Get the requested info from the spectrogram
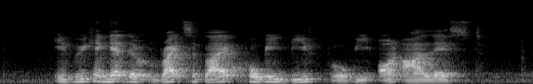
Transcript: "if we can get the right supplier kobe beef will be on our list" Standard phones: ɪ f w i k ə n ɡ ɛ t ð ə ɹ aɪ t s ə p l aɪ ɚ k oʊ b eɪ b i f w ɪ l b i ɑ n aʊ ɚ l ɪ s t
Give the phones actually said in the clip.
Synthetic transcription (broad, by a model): ɪ f w i k ə n ɡ ɛ t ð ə ɹ aɪ t s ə p l aɪ k oʊ b eɪ b i f w ɪ l b i ɑ n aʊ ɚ l ɪ s t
